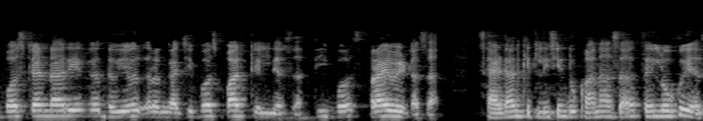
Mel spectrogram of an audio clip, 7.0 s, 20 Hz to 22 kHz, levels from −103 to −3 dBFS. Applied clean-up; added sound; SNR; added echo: none; none; none; none.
